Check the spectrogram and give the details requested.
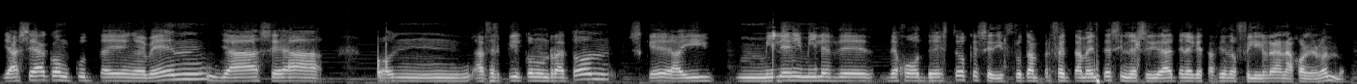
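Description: A man's voice: a little high, steady tone, a little slow. A man with an accent from Spain chatting casually as a podcast panelist, colloquial and emphatic, repeating himself to make his point. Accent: Spanish from Spain. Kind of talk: casual opinionated chat about games. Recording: muffled podcast audio, music underneath.

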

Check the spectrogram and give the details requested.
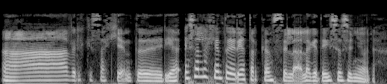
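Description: Gravelly Chilean woman in her thirties. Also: fairly low pitch, sing-song, very fast, no echo. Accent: Chilean Spanish. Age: 30s. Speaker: host. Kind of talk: casual chat.

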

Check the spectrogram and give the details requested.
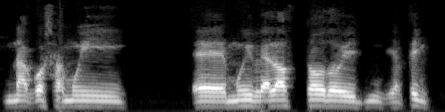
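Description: Man, low-pitched, relaxed rambling talk, dull lo-fi audio, dry. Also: moderate pace, no echo. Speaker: guest, sailing youtuber. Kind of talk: casual video interview. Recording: dull lo-fi sound.

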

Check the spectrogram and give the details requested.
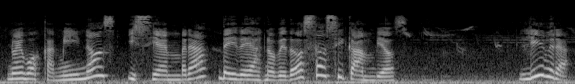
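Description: An Argentine woman playing a needy, excitable talking newspaper in a radio play, with theatrical, childlike eagerness. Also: high voice, slight background noise.

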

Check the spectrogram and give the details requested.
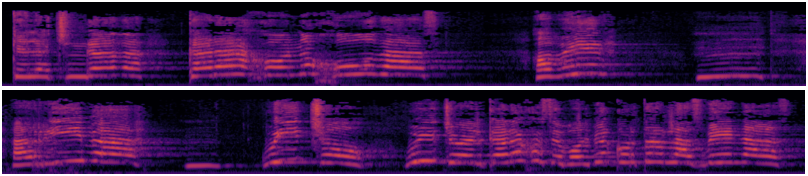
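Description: A woman acts out a foul-mouthed, mocking Mexican inmate in a radio drama. The high voice is coarse and bitter, ringing through a long reverb. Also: slow. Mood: urgent, alarmed.

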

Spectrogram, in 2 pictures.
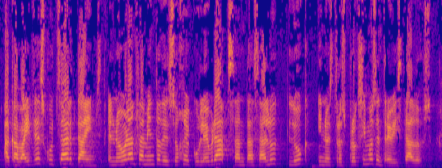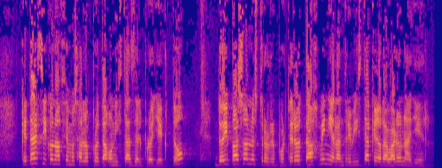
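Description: A woman radio host reading a loud, scripted link between segments. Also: a little high, a little fast.

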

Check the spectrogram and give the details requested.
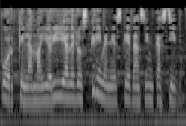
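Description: A woman's voice: fairly low pitch, steady tone, moderate pace. A woman reading a scripted film review as a radio presenter. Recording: prominent music bed under voice. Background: music.

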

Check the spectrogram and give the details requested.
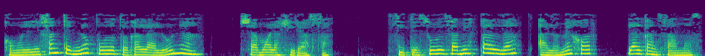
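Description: Mellow breathy woman, Argentine accent, children's story narration. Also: mid-range voice, lively intonation, measured pace. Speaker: kindergarten teacher.

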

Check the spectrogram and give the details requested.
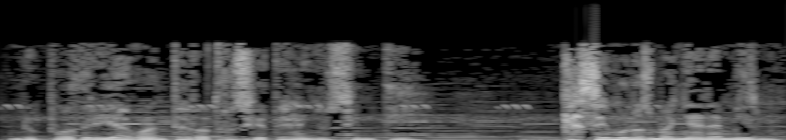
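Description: A man's voice: medium pitch, brisk, natural voice. An Ecuadorian man playing an earnest young schoolteacher, in love and wounded, in a radio drama. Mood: tender. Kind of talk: Spanish-language radio drama acting and narration. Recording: long reverb, music behind.

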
